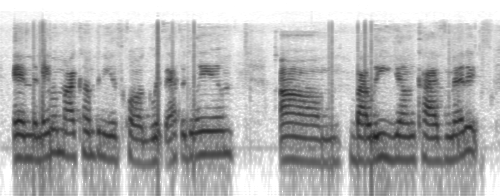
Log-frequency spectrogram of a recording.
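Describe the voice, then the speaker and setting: Fairly even intonation marks this woman's medium-pitched delivery in an American accent. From northern New Jersey. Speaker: cosmetics entrepreneur. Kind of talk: sales pitch. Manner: halting.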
